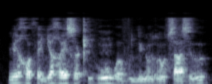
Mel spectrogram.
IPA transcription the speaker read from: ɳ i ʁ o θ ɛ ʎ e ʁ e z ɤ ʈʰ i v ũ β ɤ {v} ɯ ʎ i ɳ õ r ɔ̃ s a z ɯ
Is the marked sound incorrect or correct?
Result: correct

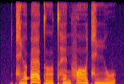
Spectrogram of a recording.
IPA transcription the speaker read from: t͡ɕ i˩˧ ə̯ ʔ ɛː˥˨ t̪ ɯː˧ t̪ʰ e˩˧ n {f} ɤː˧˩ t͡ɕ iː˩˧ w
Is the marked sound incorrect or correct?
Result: correct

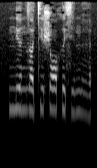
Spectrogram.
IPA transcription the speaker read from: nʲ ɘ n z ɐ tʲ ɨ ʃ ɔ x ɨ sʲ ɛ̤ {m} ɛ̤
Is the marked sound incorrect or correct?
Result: incorrect: n̪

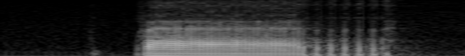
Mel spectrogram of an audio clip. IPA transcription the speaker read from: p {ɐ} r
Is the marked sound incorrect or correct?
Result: incorrect: æ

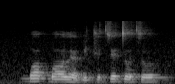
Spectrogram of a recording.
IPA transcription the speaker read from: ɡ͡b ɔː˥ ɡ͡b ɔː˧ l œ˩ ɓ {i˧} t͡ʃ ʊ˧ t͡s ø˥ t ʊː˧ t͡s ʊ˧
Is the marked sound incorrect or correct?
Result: incorrect: ɪ˧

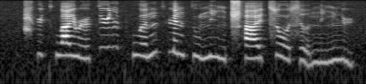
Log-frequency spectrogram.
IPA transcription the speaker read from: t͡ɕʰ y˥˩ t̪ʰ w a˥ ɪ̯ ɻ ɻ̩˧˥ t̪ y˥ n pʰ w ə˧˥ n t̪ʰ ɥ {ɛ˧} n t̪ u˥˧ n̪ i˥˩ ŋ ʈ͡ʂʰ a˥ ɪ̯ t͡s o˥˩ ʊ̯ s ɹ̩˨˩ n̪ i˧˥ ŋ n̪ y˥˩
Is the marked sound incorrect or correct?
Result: correct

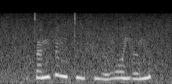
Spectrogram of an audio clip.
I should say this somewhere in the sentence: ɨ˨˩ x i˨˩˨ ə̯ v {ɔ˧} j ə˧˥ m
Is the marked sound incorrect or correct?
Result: correct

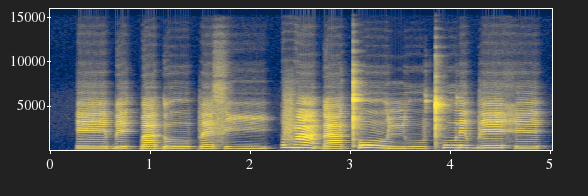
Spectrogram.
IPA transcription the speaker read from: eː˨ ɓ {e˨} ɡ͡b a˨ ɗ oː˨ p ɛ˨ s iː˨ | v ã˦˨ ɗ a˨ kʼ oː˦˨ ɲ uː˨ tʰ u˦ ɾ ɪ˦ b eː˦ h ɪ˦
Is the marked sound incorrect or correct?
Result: correct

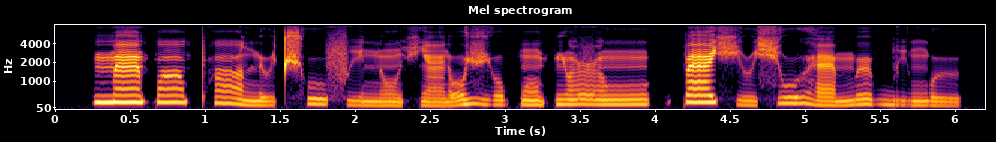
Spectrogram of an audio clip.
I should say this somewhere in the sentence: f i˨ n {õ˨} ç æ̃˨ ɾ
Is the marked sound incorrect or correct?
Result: correct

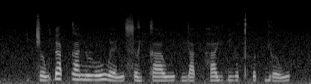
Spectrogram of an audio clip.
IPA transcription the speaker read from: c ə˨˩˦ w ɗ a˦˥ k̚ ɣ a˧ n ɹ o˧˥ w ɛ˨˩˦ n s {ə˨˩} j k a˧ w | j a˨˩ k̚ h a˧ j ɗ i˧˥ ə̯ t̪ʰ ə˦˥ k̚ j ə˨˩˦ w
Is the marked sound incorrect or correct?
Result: correct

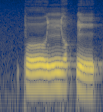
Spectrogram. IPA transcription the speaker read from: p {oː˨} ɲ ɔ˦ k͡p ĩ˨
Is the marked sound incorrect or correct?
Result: incorrect: oː˦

